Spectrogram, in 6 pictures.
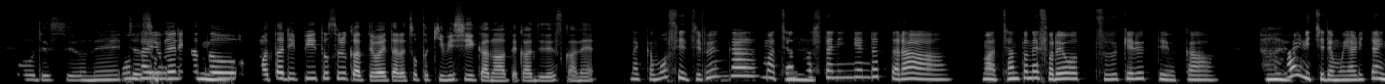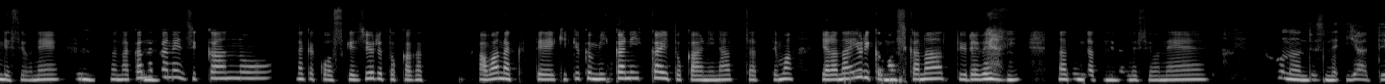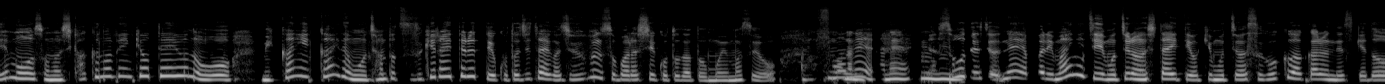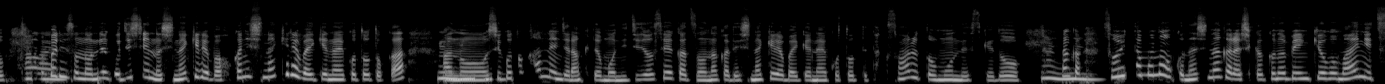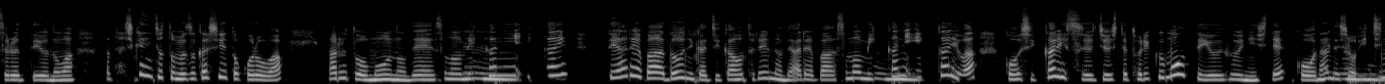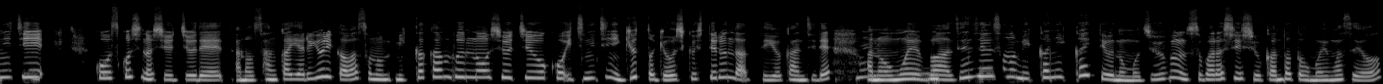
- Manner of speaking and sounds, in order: other background noise; other noise
- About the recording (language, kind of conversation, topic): Japanese, advice, 複数の目標があって優先順位をつけられず、混乱してしまうのはなぜですか？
